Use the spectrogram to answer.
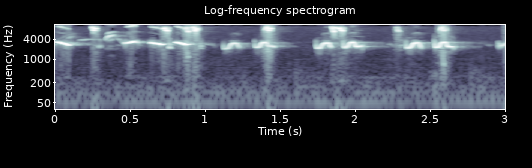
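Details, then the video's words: Song thrush singing short bright phrases: a few slurred whistles followed by a looping note repeated four or five times with sharp high ticks, faint low rumble underneath. "صوت السمنة المغردة"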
